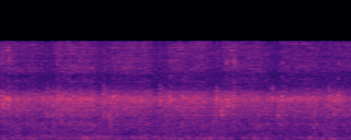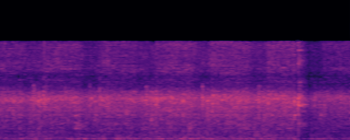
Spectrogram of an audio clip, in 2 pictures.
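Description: Small sheet-fed offset printing press running: a steady whirring hiss, briefly quieter near the end.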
